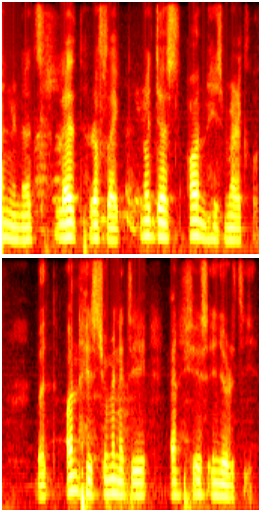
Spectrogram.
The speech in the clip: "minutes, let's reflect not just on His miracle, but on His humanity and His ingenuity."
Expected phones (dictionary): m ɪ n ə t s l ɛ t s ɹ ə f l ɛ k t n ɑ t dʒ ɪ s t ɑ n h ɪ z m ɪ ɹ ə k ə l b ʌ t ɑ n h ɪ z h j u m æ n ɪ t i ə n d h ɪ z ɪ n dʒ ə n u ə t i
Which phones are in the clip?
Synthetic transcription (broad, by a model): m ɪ n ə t s l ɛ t ɹ ə f l ɛ k t n ɑ t dʒ ɪ s t ɑ n h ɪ s m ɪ ɹ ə k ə l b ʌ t ɑ n h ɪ s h j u m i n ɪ t i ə n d h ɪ s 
